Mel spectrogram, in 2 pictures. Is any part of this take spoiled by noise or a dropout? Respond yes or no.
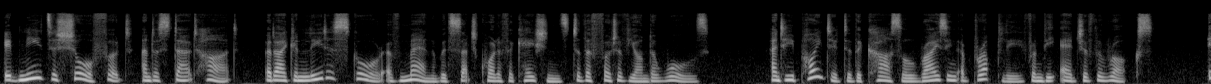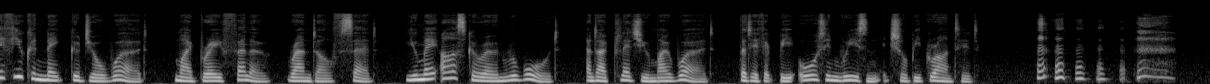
yes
